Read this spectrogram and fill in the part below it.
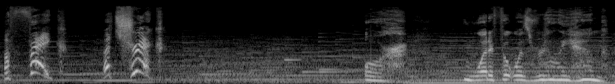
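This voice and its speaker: A woman's voice: medium pitch, huge pitch swings, takes it slowly, over music. A woman playing a bitter, tormented young killer with a raw, intense delivery in a game cutscene. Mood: frantic anger. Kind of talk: dramatic game cutscene acting.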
